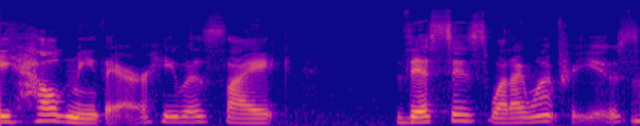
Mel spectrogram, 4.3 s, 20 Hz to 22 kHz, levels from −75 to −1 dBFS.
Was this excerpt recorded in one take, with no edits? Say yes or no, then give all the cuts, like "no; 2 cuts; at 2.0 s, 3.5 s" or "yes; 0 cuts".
yes; 0 cuts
